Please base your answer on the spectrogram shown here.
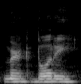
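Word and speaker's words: Mörk Borg: love buried i did morkeborg or merc bori if you want to pronounce it correctly which i don't know don't bother mork borg it sounds great um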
